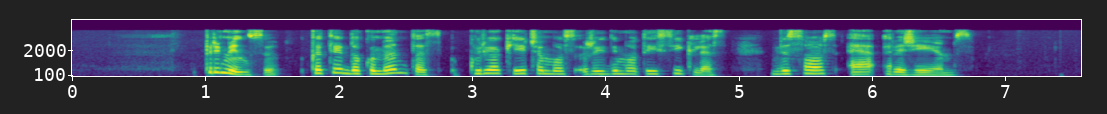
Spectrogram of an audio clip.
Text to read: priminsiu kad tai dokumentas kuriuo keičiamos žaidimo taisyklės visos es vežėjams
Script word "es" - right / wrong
wrong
